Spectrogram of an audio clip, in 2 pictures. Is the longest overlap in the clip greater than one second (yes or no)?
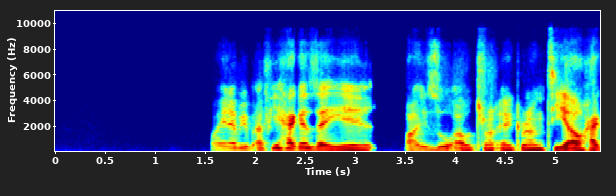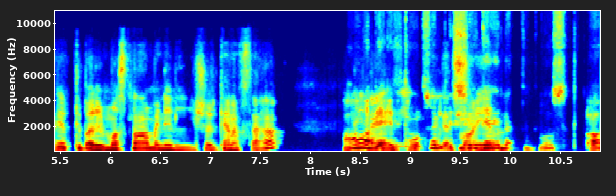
yes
